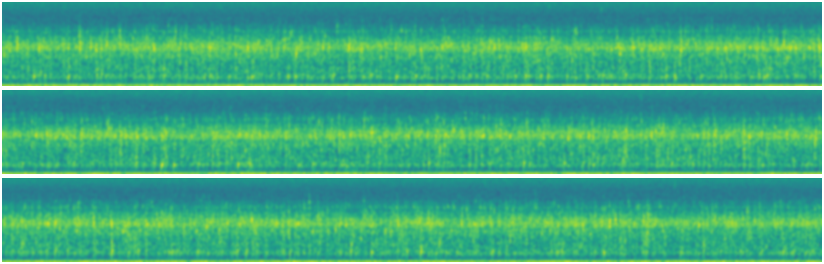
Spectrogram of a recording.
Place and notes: Vyzuonos, Lithuania, hydrophone in the mud
hydrophone in the mood, near water spring.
